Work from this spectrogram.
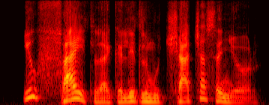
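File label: Spanish male, voice; Pirates Of The Caribbean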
